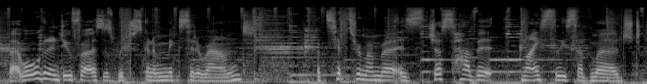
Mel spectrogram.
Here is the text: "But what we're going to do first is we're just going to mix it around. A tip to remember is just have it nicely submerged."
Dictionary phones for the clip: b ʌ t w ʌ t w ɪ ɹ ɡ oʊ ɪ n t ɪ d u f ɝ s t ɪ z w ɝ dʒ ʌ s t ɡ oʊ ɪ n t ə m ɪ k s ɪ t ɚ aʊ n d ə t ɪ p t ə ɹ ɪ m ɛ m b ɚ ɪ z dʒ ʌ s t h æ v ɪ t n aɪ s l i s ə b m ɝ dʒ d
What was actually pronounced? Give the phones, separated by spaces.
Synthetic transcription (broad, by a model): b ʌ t w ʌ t w ɪ ɹ ɡ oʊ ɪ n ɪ d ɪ f ɝ s ɪ z w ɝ dʒ ʌ s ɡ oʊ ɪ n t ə m ɪ k s ɪ t ɚ aʊ n d ə t ɪ p t ə ɹ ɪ m ɛ m b ɚ ɪ z dʒ ʌ s t h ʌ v ɪ t n aɪ s l i s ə b m ɝ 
